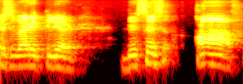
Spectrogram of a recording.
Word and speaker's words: qaf: This is qaf, which come out from the throat, qaf, and kaf, which come out from the front of the mouth.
